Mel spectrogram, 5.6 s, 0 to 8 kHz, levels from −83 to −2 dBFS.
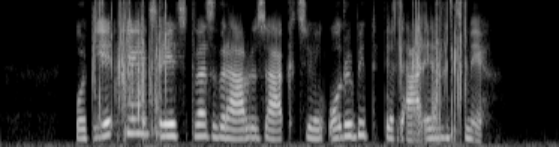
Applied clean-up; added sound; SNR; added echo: neural diffusion model UNIVERSE++.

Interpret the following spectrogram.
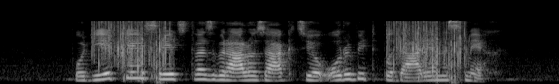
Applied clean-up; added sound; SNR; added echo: none; Crackle; 5 dB; none.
